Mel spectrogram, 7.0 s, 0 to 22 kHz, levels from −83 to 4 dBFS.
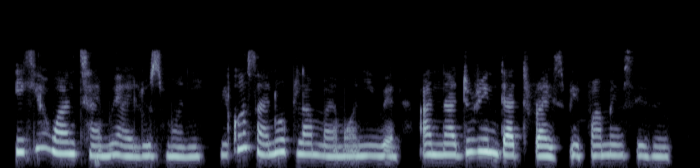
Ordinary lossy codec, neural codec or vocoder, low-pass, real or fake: none; none; 7.2 kHz; real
